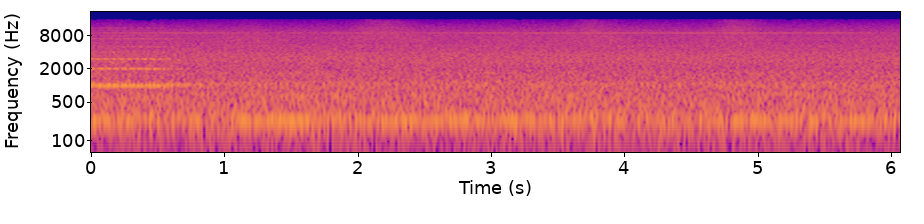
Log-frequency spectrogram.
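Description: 700 Series Shinkansen train standing at the platform, its onboard equipment giving a steady hum over an even rushing noise. A high steady electronic tone stops within the first second.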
